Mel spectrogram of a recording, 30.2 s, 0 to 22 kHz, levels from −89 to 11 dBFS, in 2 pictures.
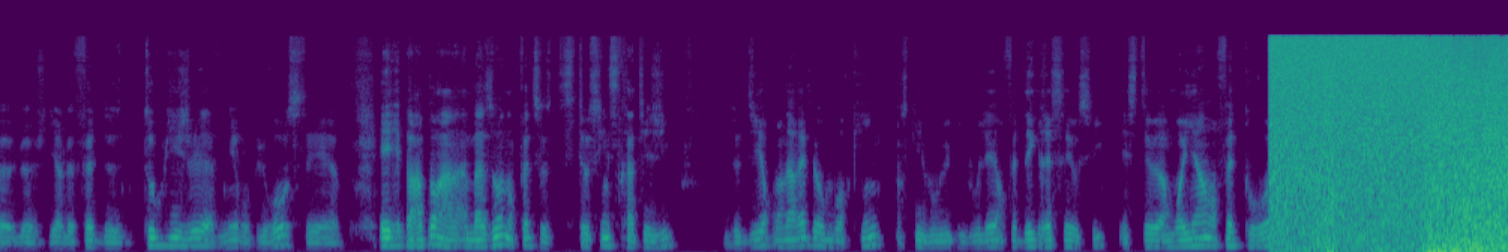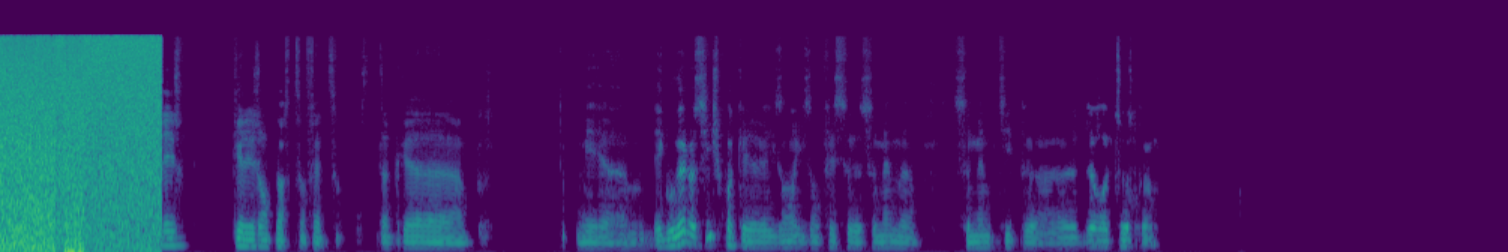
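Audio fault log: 12.68–16.68 s: samples built from the wrong bytes. Misassembled sample bytes push the fast-changing low bits into each value's top, turning the speech into loud, harsh broadband noise for 4 s.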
